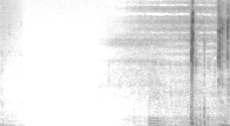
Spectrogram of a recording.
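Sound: snoring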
